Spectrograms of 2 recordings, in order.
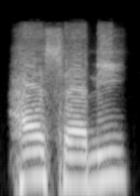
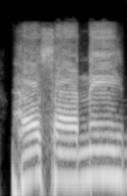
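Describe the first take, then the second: First: The final vowel is a clear 'ee'. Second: The final vowel is an open 'eh'. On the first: The speaker calls it right. "pengucapan i harus berbunyi i betul" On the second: The speaker calls it wrong. "bukan e"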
